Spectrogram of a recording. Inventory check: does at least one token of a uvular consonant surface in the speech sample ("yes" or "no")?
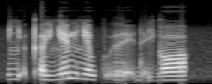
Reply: no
